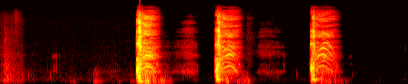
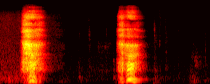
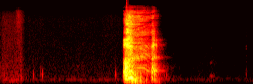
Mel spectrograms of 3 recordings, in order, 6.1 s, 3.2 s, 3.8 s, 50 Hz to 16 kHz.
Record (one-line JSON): {"three_cough_length": "6.1 s", "three_cough_amplitude": 29040, "three_cough_signal_mean_std_ratio": 0.24, "exhalation_length": "3.2 s", "exhalation_amplitude": 22650, "exhalation_signal_mean_std_ratio": 0.3, "cough_length": "3.8 s", "cough_amplitude": 29203, "cough_signal_mean_std_ratio": 0.21, "survey_phase": "alpha (2021-03-01 to 2021-08-12)", "age": "45-64", "gender": "Male", "wearing_mask": "No", "symptom_none": true, "smoker_status": "Ex-smoker", "respiratory_condition_asthma": false, "respiratory_condition_other": false, "recruitment_source": "REACT", "submission_delay": "2 days", "covid_test_result": "Negative", "covid_test_method": "RT-qPCR"}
